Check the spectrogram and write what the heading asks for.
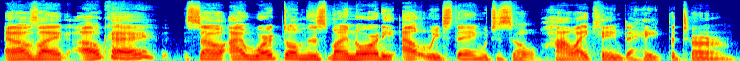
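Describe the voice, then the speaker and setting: A man in his sixties, a guest in a casual interview, telling lively stories and acting out what people said, laughing often. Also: a little high, moderate pace, few pauses, no room sound. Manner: animated storyteller, acts out quotes, laughs often. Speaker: podcast guest, former party chairman.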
